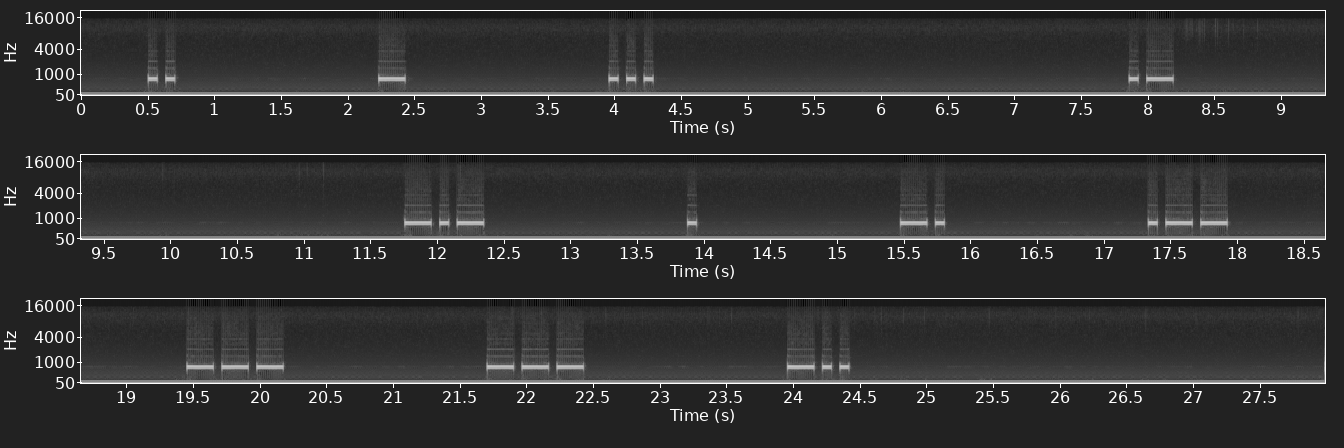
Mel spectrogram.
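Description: Slow practice Morse code from a training cassette: a single steady beep tone keyed in quick short clusters, one character at a time, with gaps of about two seconds between characters. Faint tape hiss and a low hum run underneath.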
